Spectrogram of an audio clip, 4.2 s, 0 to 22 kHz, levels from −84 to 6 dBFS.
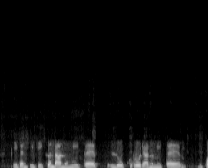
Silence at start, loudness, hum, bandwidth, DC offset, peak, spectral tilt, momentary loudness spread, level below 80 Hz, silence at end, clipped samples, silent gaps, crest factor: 0.25 s; -23 LUFS; none; 4.9 kHz; under 0.1%; -4 dBFS; -8 dB/octave; 11 LU; -72 dBFS; 0 s; under 0.1%; none; 18 dB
